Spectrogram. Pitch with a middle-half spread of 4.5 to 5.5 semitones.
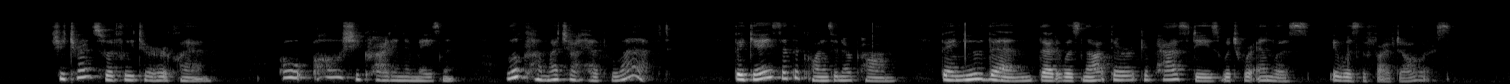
Yes: average, 5.1 semitones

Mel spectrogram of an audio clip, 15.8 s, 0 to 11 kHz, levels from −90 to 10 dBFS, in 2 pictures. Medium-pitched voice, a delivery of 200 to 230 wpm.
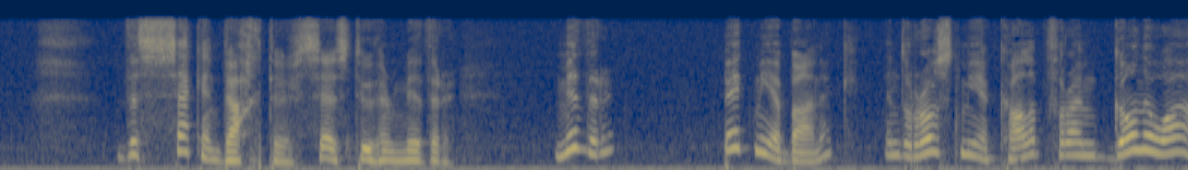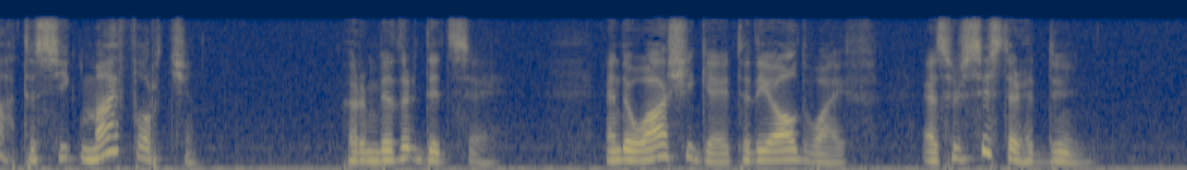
No: medium, 155 Hz; average, 165 wpm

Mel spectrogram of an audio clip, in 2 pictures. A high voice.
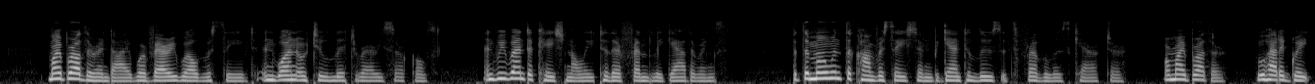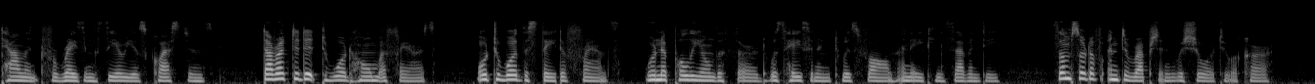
No: medium, 175 Hz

